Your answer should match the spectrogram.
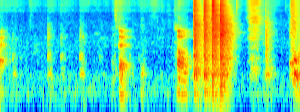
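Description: A metal utensil tapping and scraping in a skillet of sautéing broccoli rabe: a run of light clicks, then about four seconds in a louder burst of scraping and sizzling as the pan is worked on the gas burner, with a shorter burst near the end.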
